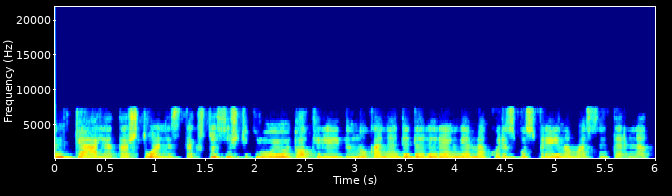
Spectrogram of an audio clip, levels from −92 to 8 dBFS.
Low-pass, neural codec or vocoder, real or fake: 7.2 kHz; vocoder, 24 kHz, 100 mel bands, Vocos; fake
